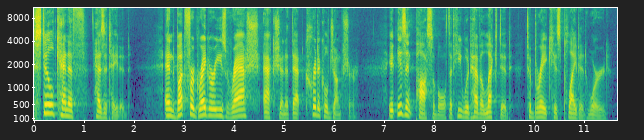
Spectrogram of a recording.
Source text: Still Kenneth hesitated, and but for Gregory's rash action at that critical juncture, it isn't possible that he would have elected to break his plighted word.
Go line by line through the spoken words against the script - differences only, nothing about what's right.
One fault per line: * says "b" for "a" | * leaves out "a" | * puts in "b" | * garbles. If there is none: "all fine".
all fine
